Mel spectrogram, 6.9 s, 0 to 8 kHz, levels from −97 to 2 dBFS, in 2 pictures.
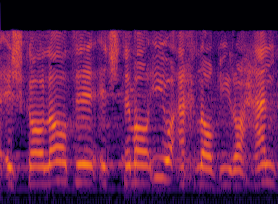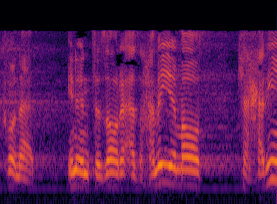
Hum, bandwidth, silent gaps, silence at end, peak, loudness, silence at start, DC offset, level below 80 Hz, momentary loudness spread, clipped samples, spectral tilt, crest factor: none; 5.6 kHz; none; 0 s; -14 dBFS; -31 LUFS; 0 s; under 0.1%; under -90 dBFS; 8 LU; under 0.1%; -5 dB/octave; 18 dB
